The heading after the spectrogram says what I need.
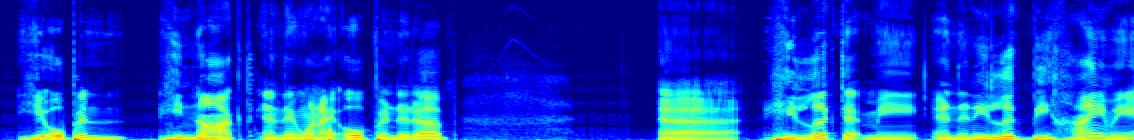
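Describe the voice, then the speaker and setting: A man's voice: mid-range voice, clean tone, no echo. A man telling casual, comedic stories as a podcast host, rambling along in slangy, profane talk.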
